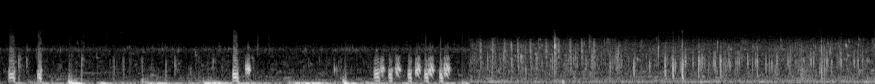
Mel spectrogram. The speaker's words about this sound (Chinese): 我们接下来听一下我们熟悉的鱼类的声音。虽然我们不能常常听到它们，但事实上很多海洋动物都能发声。比如鱼类就能使用鱼鳔的震动或者胸鳍的棘刺而发出低沉的声音。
